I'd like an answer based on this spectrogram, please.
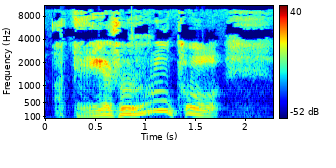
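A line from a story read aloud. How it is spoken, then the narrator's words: Menacing shout. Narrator (Russian): Азазела грозно закричал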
